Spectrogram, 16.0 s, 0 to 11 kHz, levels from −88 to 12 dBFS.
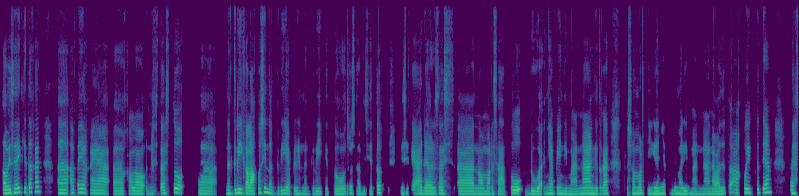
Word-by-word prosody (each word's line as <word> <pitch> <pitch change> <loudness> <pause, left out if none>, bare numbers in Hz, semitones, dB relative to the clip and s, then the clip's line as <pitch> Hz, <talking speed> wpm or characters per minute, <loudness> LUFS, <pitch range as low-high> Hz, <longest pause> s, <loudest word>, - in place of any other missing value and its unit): Kalau 190 0 +6
misalnya 220 +4 +4
kita 240 +1 +2
kan, 270 0 +2 0.4
eee, 185 0 +3
apa 195 +2 -3
ya 220 -1 +2
kayak, 175 -1 -1 0.2
eee, 155 -1 -1
kalau 160 0 +1
universitas 170 +2 -3
tuh 230 -3 +5 0.4
wa 160 -1 -1 0.2
negeri, 190 +4 +4
kalau 160 -1 +7
aku 215 +5 -1
sih 240 - +3
negeri 170 -5 -1
ya, 160 - +1
pilih 155 0 -2
negeri 145 0 -5
gitu, 145 0 -1
terus 180 +4 -2
habis 150 0 -5
itu 160 +5 +1 0.4
di 165 - -2
situ 205 - -6
kayak 185 - +1
ada 165 -1 +2
universitas, 175 +1 -2
eee, 150 0 +2
nomor 150 0 0
1, 155 +4 +3
2-nya 155 +3 +1
pengen 165 -1 0
di - - -2
mana 145 +3 -1 0.2
gitu 155 0 -1
kan, 165 +1 +2 0.3
terus 170 - -8
nomor 170 +1 +3
3-nya 160 0 +1
keterima 165 -2 -1
di 155 -1 +2
mana. 140 +1 -5
Nah 145 - -1
waktu 160 +2 +1
itu - - -4
aku 195 - -4
ikut 205 0 -3
yang 240 +1 +3 0.4
test 190 -3 +1
165 Hz, 195 wpm, -24 LUFS, 155-180 Hz, 0.4 s, kalau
